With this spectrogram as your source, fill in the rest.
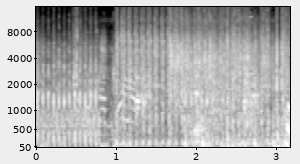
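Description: Automatic gunfire erupts in a video game, with rapid, loud bursts of shots and dense overlapping volleys. It is heavy and close throughout, with a brief lull near the middle.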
